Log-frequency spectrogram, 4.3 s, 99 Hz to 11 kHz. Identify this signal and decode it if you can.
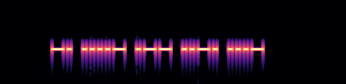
Morse code, heard as a keyed tone, about 25 wpm, 700 Hz. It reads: N4WFV
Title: USA Call Signs - 5 Characters - 25wpm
